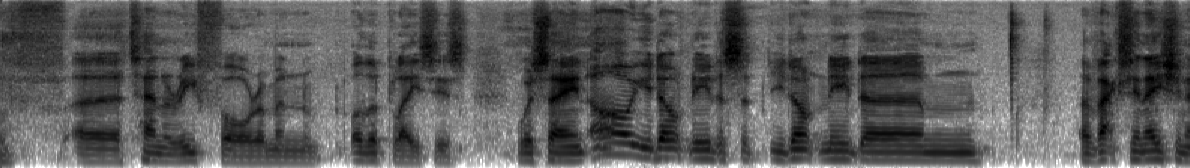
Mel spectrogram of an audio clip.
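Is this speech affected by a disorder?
No.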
